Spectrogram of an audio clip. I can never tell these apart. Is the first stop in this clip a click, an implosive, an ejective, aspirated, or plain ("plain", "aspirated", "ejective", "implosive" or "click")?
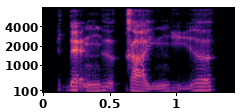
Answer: implosive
